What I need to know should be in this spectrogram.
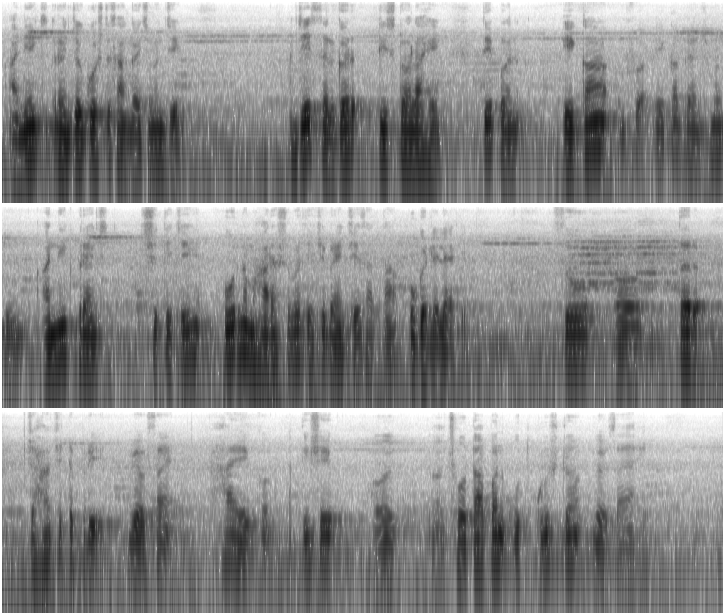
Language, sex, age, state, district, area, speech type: Marathi, male, 18-30, Maharashtra, Kolhapur, urban, spontaneous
